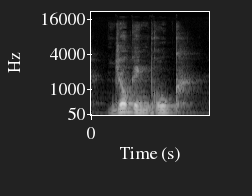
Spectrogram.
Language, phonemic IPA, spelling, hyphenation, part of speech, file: Dutch, /ˈdʒɔɡɪŋˌbruk/, joggingbroek, jog‧ging‧broek, noun, Nl-joggingbroek.ogg
- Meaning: sweatpants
